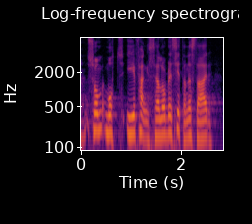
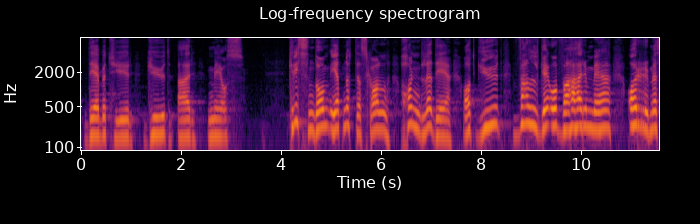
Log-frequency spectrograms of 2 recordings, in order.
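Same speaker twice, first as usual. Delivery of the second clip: slow, weighty delivery of Gud er med oss; stressing the message; slower than usual. Real, not acted. Preacher driving home the Christmas message, slow and weighty. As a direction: lean on each word slowly. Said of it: "preacher stresses the key message".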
